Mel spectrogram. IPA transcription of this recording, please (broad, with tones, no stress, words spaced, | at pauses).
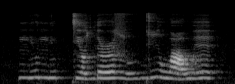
nʲṳ˧˥˧nʲṳ˧˥˧ptʲɔ˧˩˧ʎ ɾə˞˩˧ɮṳ˩˧ɡi˧˥˧ wɑ˧˩˧wɪ˧˥˧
